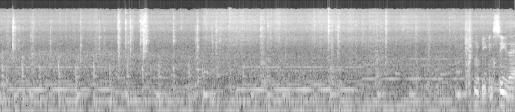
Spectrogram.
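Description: Pork chops fry in a pan with a steady, soft sizzle and scattered crackles and pops, heard fairly close beneath a constant low background hum.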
